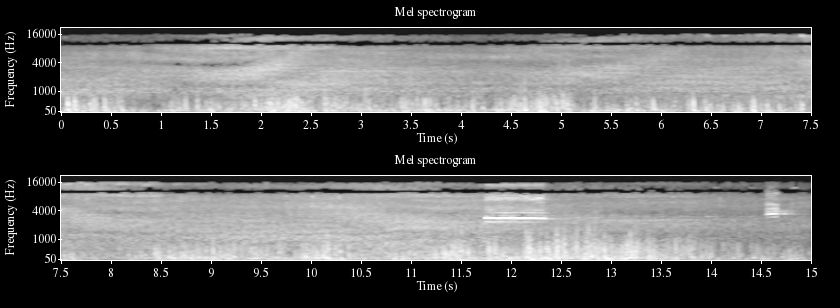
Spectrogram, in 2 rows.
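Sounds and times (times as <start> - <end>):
motorbikes driving by: 0.3 - 15.0
short high beep: 11.8 - 12.4.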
